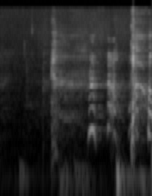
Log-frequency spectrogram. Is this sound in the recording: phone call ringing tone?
no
